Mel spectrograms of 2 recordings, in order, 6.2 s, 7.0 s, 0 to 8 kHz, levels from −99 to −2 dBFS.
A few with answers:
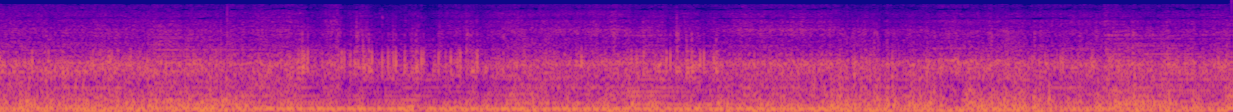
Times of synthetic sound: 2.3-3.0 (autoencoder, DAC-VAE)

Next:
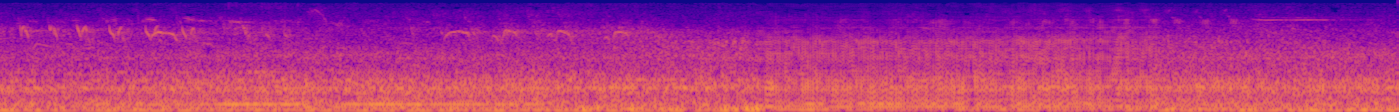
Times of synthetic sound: 3.8-5.8 (vocoder, HiFi-GAN)

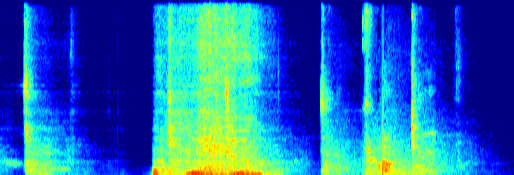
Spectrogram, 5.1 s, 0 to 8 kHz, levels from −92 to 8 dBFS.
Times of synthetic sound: 0.0-2.0 (codec, SNAC); 2.6-3.0

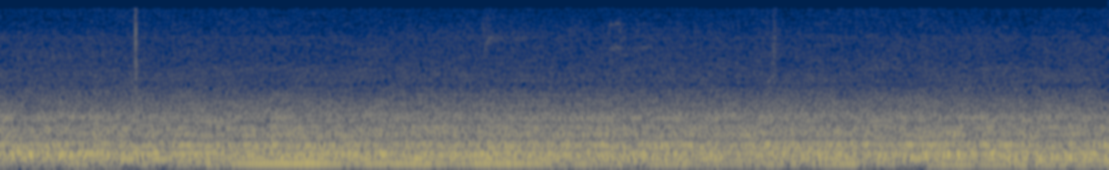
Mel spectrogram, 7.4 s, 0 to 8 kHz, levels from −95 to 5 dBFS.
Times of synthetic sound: 0.0-2.6 (codec, SNAC); 4.8-7.4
